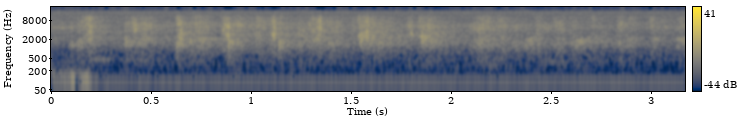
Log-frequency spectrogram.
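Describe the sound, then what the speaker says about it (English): Audience applause at an international seminar on low-carbon affordable housing: steady, dense clapping that holds fairly even for a few seconds, moderately loud and without talk over it. "Let's applaud Prof. Takashi and all the speakers once again."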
